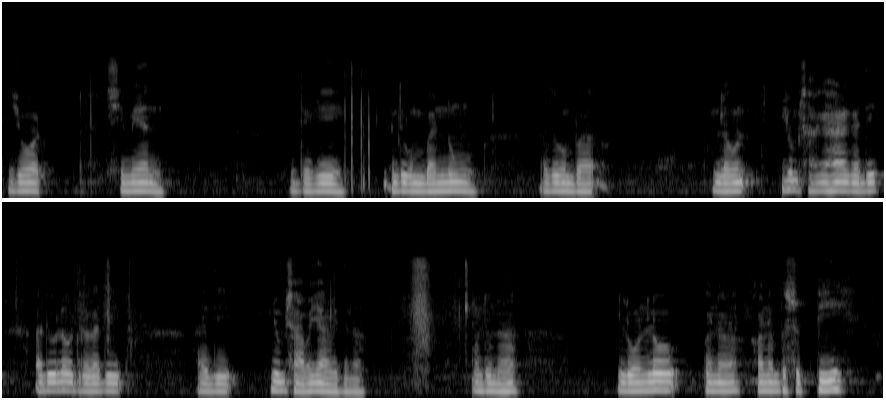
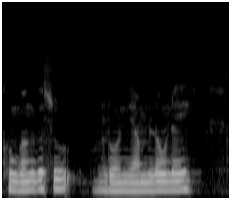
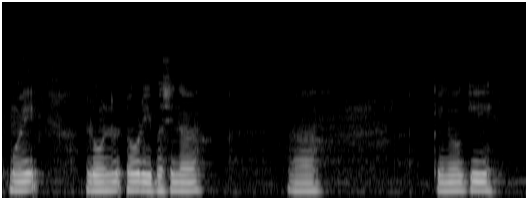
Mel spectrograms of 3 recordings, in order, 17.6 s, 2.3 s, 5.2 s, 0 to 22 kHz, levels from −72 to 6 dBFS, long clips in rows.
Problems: background sounds at intervals, background conversations at intervals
